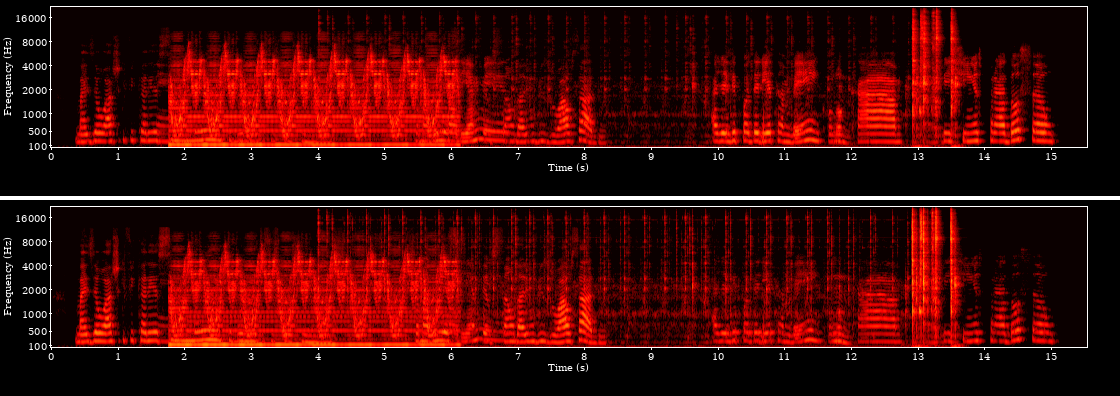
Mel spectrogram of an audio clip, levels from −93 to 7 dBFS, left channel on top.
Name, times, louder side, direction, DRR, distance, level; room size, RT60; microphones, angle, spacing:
voice 1, 0.4-4.4 5.4-6.0 6.5-8.3 11.7-12.0, right 5 dB, 40° right, 0.5 m, -48 dB
voice 2, 1.6-2.1 6.0-6.9 9.9-12.8 13.3-15.1, left 8 dB, 60° left, 0.4 m, -48 dB
sound 1, 1.8-6.1, equal, 10° left, 0.6 m, -42 dB
Mechanisms, 4.0-13.7, right 8 dB, 85° right, 0.6 m, -44 dB
3.6 x 2.9 x 3.0 m
head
